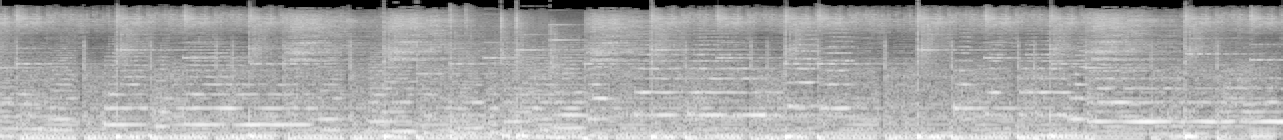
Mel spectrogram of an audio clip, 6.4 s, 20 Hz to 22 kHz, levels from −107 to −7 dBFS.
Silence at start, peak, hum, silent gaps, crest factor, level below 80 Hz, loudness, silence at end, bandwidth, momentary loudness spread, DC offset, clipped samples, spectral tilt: 0 s; 0 dBFS; none; none; 12 dB; -22 dBFS; -11 LUFS; 0 s; over 20 kHz; 2 LU; under 0.1%; under 0.1%; -4 dB/octave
